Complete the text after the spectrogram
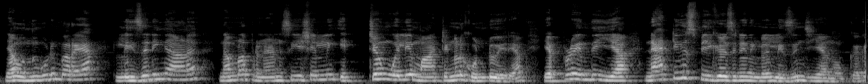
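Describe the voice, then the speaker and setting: A man with a Malayali accent gives a lively spoken lesson on English pronunciation. His voice sits high and the words come quickly. He keeps asking and answering his own questions and drops English words into his sentences.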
